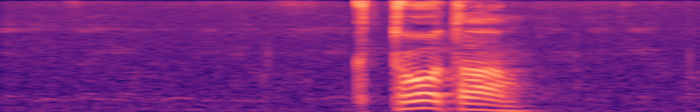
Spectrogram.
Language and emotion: Russian, angry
